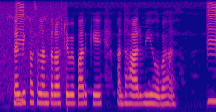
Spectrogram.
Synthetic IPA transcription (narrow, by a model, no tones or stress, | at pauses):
nəɡɾikʰəsəlãnt̪əɾːaːʃʈɾijəbəpaːɾkea̰ːd̪ʱaːɾbʱiɦobəɦɛ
